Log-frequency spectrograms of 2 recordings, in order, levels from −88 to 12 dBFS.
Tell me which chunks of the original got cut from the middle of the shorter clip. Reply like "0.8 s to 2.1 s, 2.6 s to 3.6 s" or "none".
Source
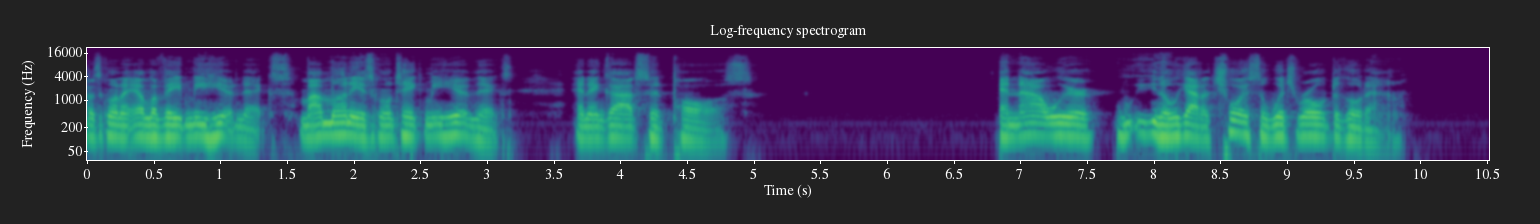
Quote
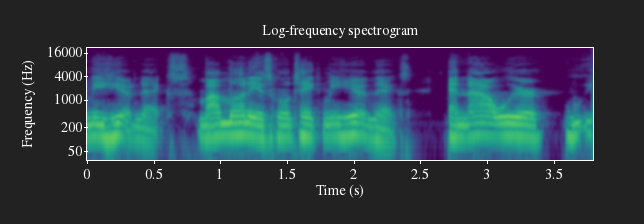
3.3 s to 6.7 s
